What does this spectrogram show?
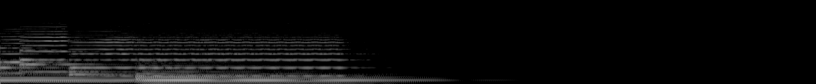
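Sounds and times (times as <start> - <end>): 
viola playing: 0.0 - 4.2.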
